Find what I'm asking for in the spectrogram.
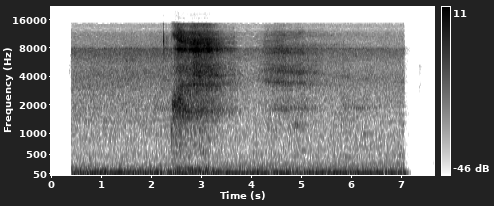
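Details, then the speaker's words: Teaching audio example of gasping (agonal respiration), which occurs in fatal conditions such as cardiac arrest and needs urgent care: a single abrupt, harsh gasping inhalation over a steady low rumble. "now we'll as here two of the video two of the audio clips which will give us an overview of how gasping sounds like so the first one goes like this"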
